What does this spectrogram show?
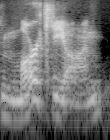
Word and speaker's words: Marcion: But Marcion's name would have been pronounced Markion back in the Roman Empire, which means little Mark.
